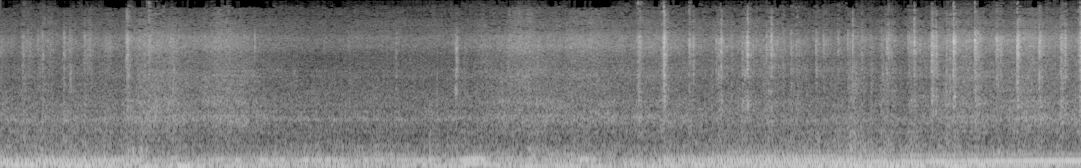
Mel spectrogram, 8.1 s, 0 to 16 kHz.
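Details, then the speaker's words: BMW E46 325xi touring, manual, driving on throttle: sharp light clicking that follows wheel speed over the engine drone, from a worn CV axle joint whose boot, replaced in February, is torn again. "So as you can see, it's like when you're giving it gas, you can hear that clicking that goes with wheel speed."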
